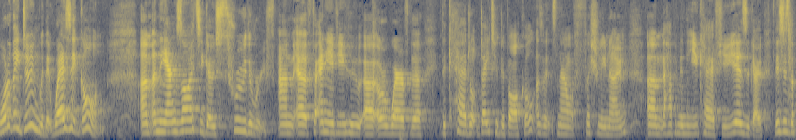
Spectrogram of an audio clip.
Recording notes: hear a session from the 2019 Patients as Partners EU conference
